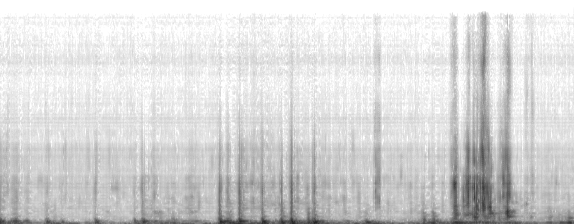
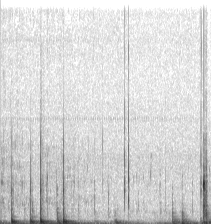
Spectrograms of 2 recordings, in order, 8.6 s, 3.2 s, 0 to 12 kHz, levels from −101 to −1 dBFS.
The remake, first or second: first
